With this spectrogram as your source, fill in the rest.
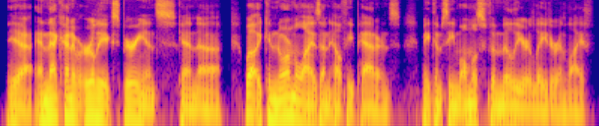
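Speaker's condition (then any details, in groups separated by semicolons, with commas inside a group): No condition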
